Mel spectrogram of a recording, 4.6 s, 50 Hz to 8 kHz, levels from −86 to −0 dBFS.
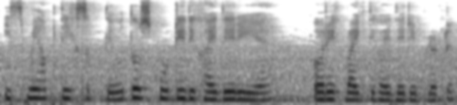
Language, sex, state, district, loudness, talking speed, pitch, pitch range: Hindi, female, Haryana, Jhajjar, -16 LUFS, 260 wpm, 215 Hz, 205-240 Hz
